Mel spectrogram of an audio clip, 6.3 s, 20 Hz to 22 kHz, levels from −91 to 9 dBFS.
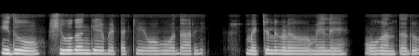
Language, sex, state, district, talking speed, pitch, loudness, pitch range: Kannada, female, Karnataka, Bangalore, 85 wpm, 210 Hz, -17 LUFS, 205-230 Hz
